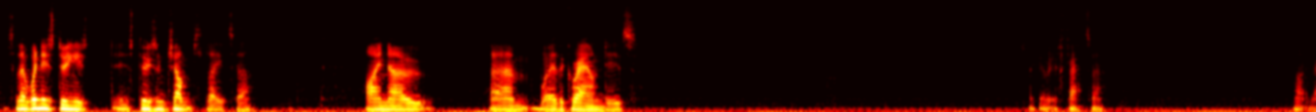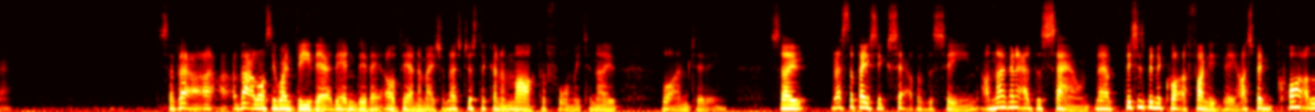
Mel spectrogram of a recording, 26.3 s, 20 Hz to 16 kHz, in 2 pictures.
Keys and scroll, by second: 2.3 2, 14.1 1, 14.3 1.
